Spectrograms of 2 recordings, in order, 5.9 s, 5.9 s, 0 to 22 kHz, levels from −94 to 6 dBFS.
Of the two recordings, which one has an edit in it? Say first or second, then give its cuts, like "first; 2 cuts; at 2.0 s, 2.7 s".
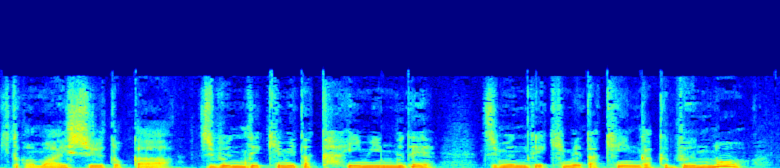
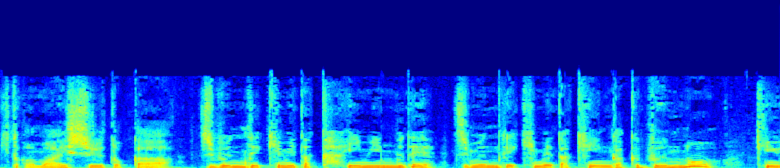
second; 1 cut; at 3.3 s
